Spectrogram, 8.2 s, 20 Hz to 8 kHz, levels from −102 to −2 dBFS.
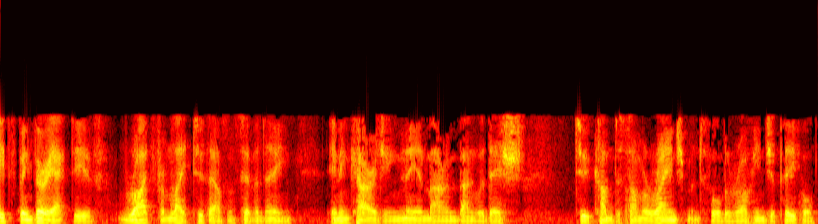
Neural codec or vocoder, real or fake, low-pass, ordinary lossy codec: none; real; 7.2 kHz; AAC, 16 kbps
